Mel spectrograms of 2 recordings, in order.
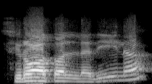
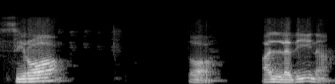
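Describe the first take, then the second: First: The two words are joined together. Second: The two words are said separately.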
